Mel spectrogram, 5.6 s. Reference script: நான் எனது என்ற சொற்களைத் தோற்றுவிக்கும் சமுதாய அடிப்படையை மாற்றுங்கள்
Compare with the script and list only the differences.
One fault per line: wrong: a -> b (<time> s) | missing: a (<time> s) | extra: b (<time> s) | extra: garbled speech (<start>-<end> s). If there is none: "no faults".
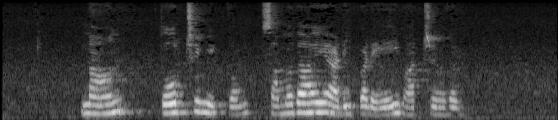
missing: எனது என்ற சொற்களைத் (1.2 s)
